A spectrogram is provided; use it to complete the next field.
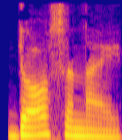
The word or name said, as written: dawsonite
